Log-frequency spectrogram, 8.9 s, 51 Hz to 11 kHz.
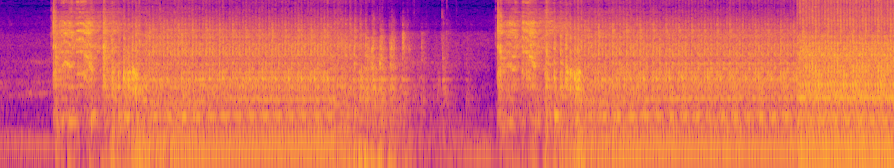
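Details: Ford 2120 diesel tractor that sat for years, throttle set back to idle after the rusted cables were cut: it catches after a short crank, stalls briefly, restarts and settles into a steady, even low idle; normal idle.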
